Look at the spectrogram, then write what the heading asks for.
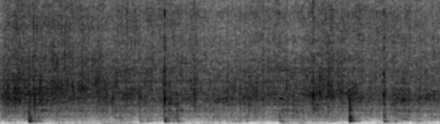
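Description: Chunks of elephant foot yam and potato sizzling steadily as they fry in mustard oil, stirred with a spatula that knocks against the pan several times.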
